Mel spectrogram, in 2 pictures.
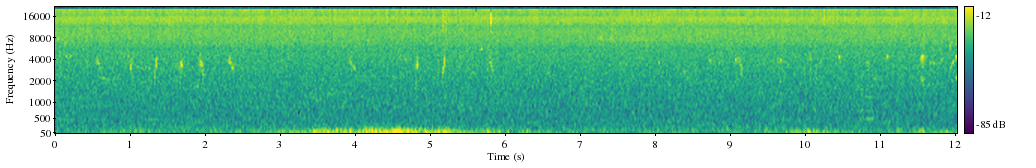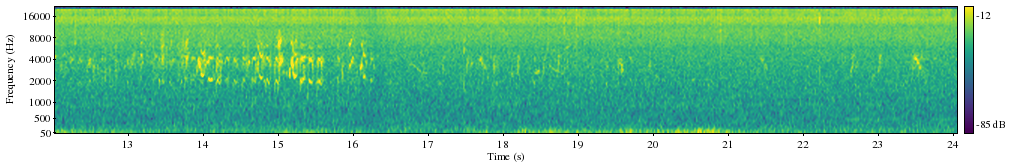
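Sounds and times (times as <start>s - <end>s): wind rumbling and gusting: 3.0s - 6.4s, 18.2s - 21.4s.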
